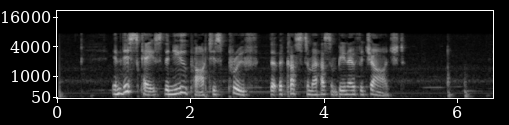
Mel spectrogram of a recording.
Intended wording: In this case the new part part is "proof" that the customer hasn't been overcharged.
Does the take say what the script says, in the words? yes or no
no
